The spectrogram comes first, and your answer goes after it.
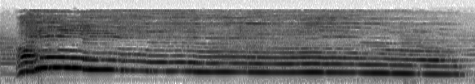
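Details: Dog howling on Thanksgiving: a sharp rising onset then one long sustained howl that sinks slowly in pitch across four seconds, with clear stacked harmonics and little background sound.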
